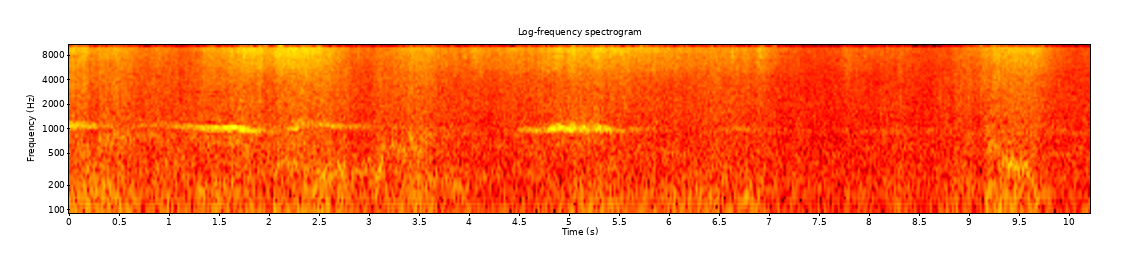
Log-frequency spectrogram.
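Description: Rushing, wind-like rumble with hiss over it and a thin steady high tone, swelling louder about nine seconds in.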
